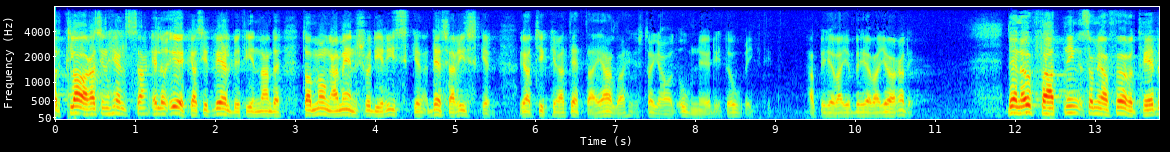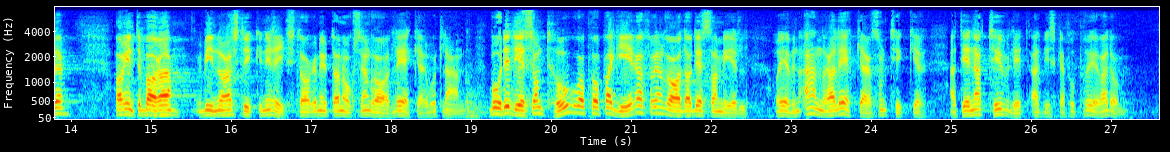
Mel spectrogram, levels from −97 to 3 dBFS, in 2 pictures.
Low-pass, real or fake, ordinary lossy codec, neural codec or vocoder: 7.2 kHz; real; AAC, 32 kbps; none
